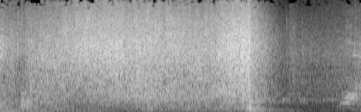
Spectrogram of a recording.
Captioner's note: plastic rustles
